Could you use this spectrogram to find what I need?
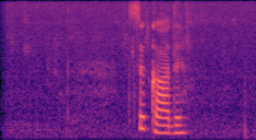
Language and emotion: Russian, neutral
